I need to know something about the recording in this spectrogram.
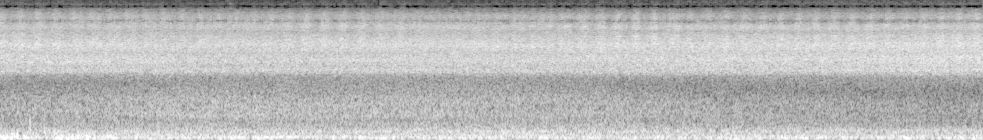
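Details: Cicada chorus along the Okawa River in Osaka, Japan, near Sakuranomiya Park on an early August morning, heard as an unbroken shrill buzzing wall of sound with soft throbbing, while distant traffic murmurs underneath.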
